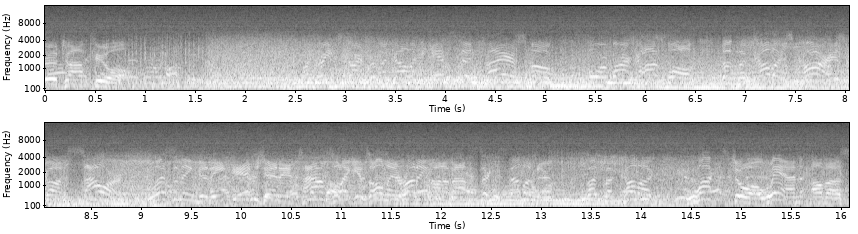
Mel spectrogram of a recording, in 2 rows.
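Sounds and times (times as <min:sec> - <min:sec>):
drag racing engines at full throttle: 0:00.1 - 0:16.0.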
